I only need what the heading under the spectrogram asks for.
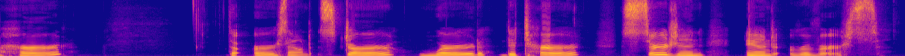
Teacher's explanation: The height is mid, and it's central, rounded, and tense. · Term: right hook reversed epsilon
